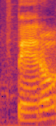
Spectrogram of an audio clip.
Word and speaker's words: perro: this and I think the easiest way is just to take two words for example that are spelled very similar except one of them has an extra R and it will be fatal to say but versus better to say dog so perro is PE ro versus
